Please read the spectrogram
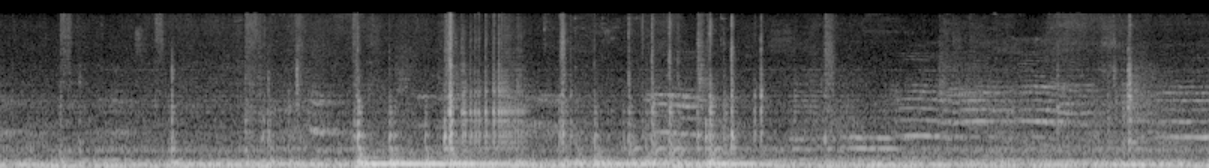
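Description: Handheld microphone being handled and passed along: scattered clicks and bumps over a steady low hum. Faint voices come in near the end.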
